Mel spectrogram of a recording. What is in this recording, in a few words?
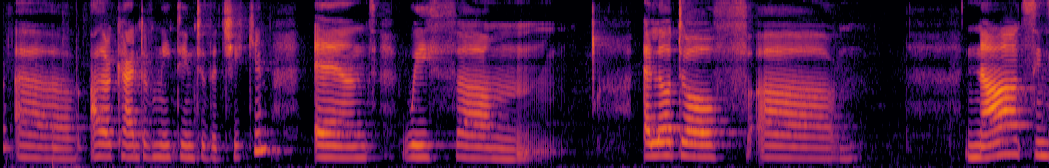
Christmas greece english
